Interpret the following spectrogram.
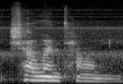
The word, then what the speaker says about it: cellentani: So, I Googled how to say the name because I saidani and it's chelantani.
